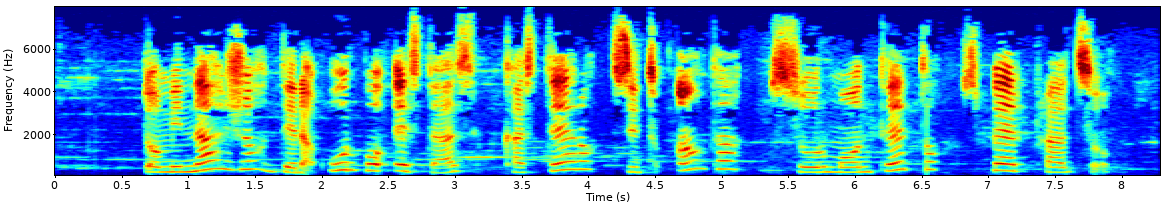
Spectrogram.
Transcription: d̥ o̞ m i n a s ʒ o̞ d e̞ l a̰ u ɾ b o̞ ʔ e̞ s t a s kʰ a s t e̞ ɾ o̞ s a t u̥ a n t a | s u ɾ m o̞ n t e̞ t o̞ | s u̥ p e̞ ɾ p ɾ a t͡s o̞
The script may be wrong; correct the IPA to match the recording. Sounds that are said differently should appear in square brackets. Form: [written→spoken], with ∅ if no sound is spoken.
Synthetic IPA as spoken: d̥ o̞ m i n a [s→∅] ʒ o̞ d e̞ l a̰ u ɾ b o̞ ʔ e̞ s t a s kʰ a s t e̞ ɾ o̞ s [a→i] t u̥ a n t a | s u ɾ m o̞ n t e̞ t o̞ | s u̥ p e̞ ɾ p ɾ a t͡s o̞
